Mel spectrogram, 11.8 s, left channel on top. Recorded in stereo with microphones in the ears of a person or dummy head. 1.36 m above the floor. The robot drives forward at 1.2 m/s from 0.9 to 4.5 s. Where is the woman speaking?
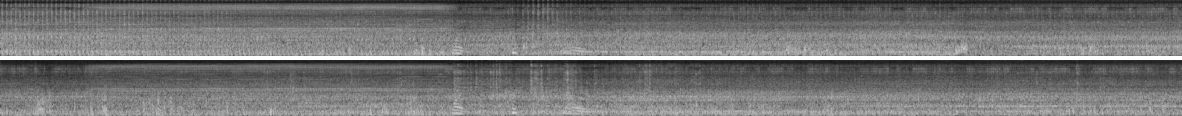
45° right (ahead or behind).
